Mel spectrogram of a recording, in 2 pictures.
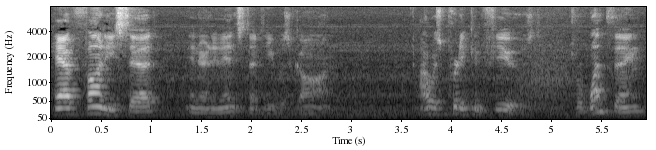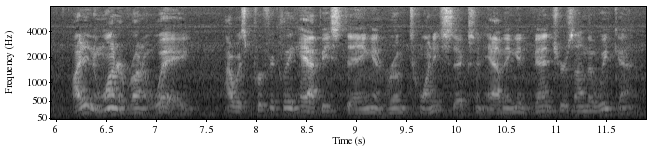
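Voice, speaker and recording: A man reading a children's story aloud in an expressive storytelling style. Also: medium pitch, normal speed. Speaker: storybook reader. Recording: distant mic, clear air-conditioning hum.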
